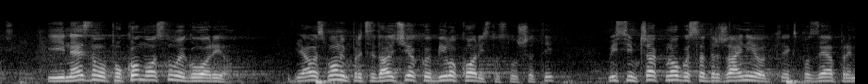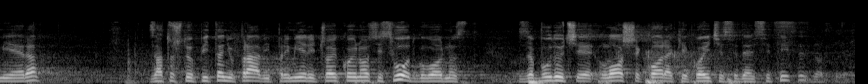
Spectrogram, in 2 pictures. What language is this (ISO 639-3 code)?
srp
